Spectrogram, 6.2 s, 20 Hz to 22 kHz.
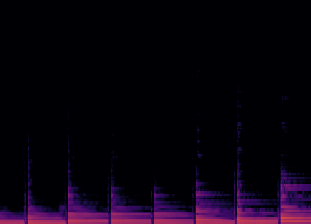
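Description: Clean-toned Gibson ES-137 semi-hollow electric guitar slowly picking the D minor blues scale upward from the D on the A string, one single note at a time. A new note starts about every 0.85 s and each is held until the next, rising step by step.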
